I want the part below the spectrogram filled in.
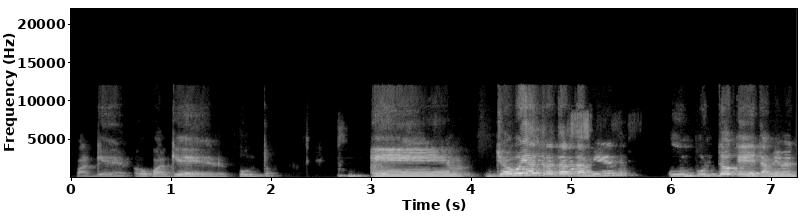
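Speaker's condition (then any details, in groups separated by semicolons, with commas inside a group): No condition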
